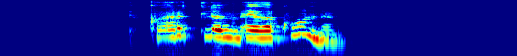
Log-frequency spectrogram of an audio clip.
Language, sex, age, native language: Icelandic, female, 60-69, Icelandic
